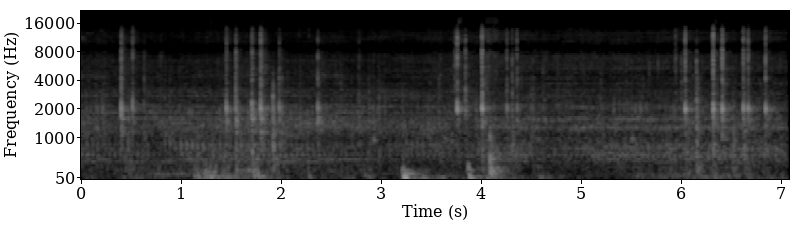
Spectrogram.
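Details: Zwift indoor bike/trainer in a quiet room; sharp, light clicks come in small irregular clusters, a couple every few seconds. Intermittent clicking noise, cause unclear.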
